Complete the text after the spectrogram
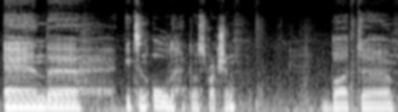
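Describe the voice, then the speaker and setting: Speaking extremely slowly in a level, slightly mellow medium-pitched voice, an amateur gun reviewer from Hungary hesitantly explains a handgun in a casual home video. English isn't his first language, his Hungarian accent is clear, he uses many fillers, and there's a little hiss or hum.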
